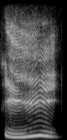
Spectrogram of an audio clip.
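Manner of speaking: high, loud cartoon frog "eek"; Kermit the Frog squeal. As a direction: squeal like a startled puppet. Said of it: "then Kermit the Frog goes".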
